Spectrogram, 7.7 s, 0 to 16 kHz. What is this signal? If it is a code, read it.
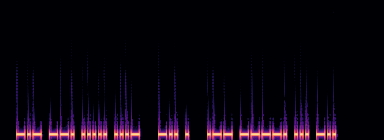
Morse code, heard as a keyed tone, about 22 wpm, 700 Hz. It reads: KG5V DE W9SD
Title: USA Callsign DE Callsign - 4 Characters - 22wpm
